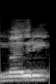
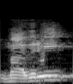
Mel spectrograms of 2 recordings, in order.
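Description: First: The final d is weakened and relaxed. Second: The final d is clearly pronounced.

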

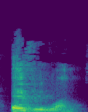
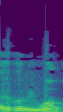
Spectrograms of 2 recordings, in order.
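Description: First: The penultimate syllable of every is dropped. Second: Every written syllable is pronounced. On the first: "una pronunciación más natural" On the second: "ponemos todas las sílabas que está escrito"

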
